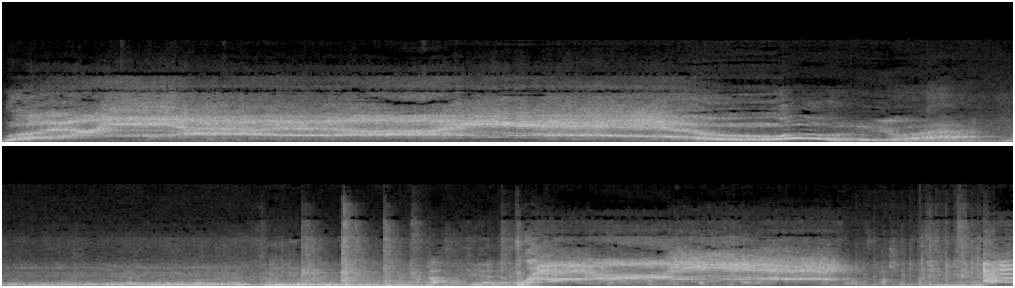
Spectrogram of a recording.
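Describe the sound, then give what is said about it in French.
A metal singer runs through harsh screamed vocal warm-ups before a concert, strained, bleating wails sliding up and down, then a stretch of low gritty growls before the high shrieks return, loud. “Voici ce que donnent les vocalises avant les concerts qu'on peut voir dans le documentaire”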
